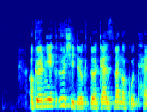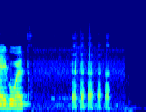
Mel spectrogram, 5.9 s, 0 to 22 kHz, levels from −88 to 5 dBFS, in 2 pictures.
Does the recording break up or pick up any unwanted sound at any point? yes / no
yes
